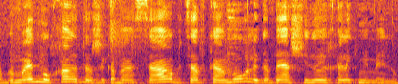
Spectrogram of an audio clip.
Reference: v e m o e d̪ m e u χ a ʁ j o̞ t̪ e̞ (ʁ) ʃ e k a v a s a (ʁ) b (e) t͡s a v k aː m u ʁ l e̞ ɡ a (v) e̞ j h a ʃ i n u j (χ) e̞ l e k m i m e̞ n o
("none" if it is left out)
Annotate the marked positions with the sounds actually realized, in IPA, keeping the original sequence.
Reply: ʁ, ʁ, e, b, χ

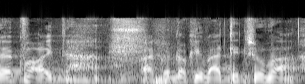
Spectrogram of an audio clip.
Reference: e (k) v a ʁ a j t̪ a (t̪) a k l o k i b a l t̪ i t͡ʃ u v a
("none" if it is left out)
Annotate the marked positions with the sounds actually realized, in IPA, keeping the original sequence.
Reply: k, none

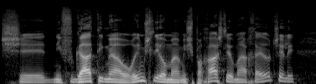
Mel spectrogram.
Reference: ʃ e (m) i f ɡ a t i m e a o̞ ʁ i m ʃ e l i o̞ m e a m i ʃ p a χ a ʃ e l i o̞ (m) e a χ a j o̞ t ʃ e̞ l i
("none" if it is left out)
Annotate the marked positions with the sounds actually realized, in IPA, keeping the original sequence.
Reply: n, m

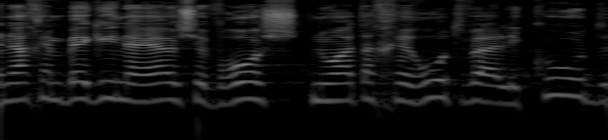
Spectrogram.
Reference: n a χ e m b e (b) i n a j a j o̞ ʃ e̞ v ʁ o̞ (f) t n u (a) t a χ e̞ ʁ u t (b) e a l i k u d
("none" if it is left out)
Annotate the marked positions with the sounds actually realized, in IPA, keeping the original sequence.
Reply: ɡ, ʃ, a, v

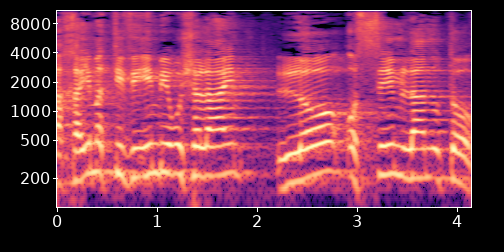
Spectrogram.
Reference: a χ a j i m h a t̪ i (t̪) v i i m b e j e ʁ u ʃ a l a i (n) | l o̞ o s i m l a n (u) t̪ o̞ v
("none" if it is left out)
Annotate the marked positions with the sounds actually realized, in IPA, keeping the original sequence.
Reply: none, m, u

